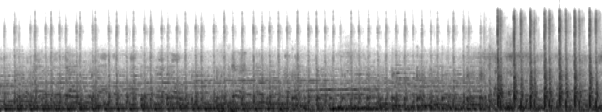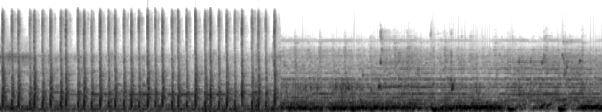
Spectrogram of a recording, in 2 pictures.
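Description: Music plays throughout. From a little before halfway, a fast, even run of sharp percussive clicks lasts several seconds; then a heavier, louder bass comes in for the last few seconds.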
